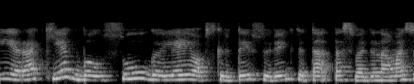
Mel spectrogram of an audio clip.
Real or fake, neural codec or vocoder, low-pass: real; none; 7.2 kHz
